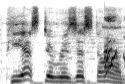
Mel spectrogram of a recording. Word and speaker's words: pièce de résistance: It is pronounced the piece of resistance, but yes, pièce de résistance.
